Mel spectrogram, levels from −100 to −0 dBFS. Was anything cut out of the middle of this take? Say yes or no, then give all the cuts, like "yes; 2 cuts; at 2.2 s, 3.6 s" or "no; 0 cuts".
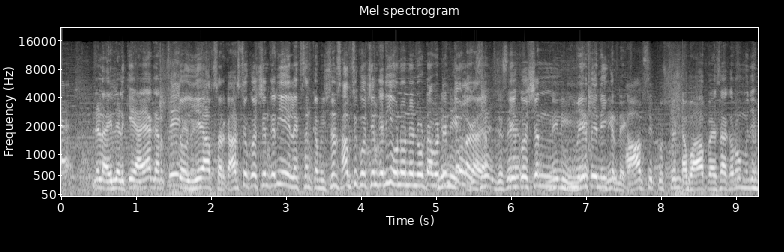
yes; 2 cuts; at 1.6 s, 8.3 s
